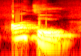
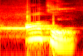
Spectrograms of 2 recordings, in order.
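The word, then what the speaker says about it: hotel: এই যে আমরা হোটেল বলি, তাই তো, এই হোটেলের একটা উচ্চারণ কিন্তু অচেল, এটা মাথায় রাখবে তোমরা, অথেল, ঠিক আছে।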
